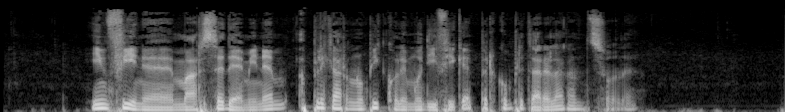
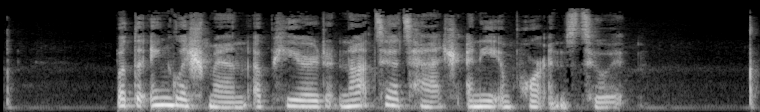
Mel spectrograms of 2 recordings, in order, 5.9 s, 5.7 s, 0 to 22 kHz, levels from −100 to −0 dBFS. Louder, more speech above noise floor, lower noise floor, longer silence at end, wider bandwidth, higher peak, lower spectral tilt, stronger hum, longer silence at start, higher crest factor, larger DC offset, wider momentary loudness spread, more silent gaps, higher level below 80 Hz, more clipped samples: second, -24 LUFS vs -19 LUFS; second, 38 dB vs 44 dB; about the same, -62 dBFS vs -63 dBFS; first, 1.1 s vs 0.05 s; about the same, 15.5 kHz vs 15 kHz; second, -8 dBFS vs -2 dBFS; first, -6 dB/octave vs -4.5 dB/octave; neither; first, 0.7 s vs 0.05 s; about the same, 18 dB vs 18 dB; neither; about the same, 10 LU vs 12 LU; neither; first, -38 dBFS vs -60 dBFS; neither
